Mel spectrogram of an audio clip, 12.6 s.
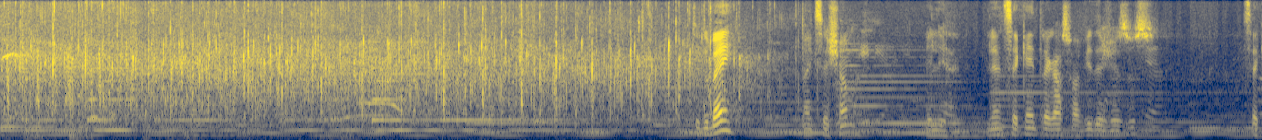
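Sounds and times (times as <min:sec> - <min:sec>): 
audience applause: 0:00.0 - 0:07.8
speech: 0:07.0 - 0:07.5, 0:08.1 - 0:11.6, 0:12.4 - 0:12.6.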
